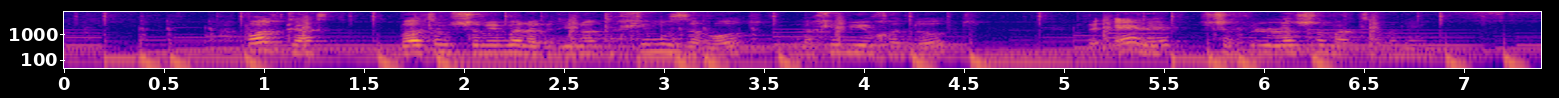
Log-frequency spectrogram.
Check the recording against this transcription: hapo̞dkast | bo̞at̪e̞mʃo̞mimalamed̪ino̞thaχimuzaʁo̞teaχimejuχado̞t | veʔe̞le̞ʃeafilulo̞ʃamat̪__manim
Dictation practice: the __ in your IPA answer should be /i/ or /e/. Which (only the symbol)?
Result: e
